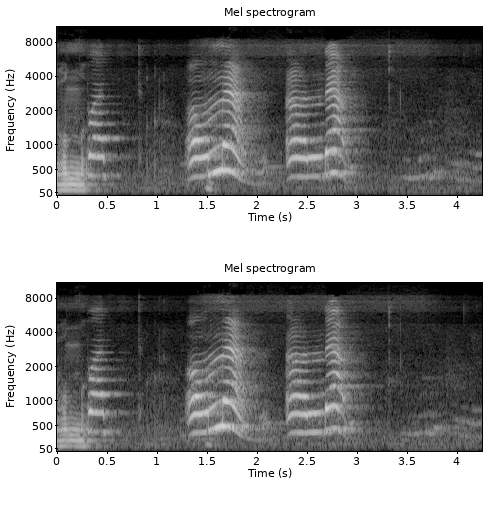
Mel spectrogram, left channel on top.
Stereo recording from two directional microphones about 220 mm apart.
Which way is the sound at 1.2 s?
15° left (ahead or behind).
